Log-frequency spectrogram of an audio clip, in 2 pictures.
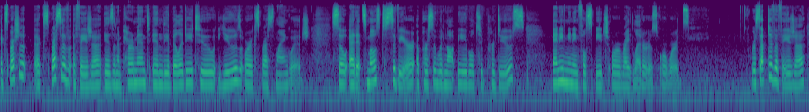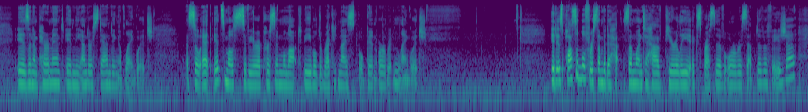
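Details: Adult woman speaking; normal speech.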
